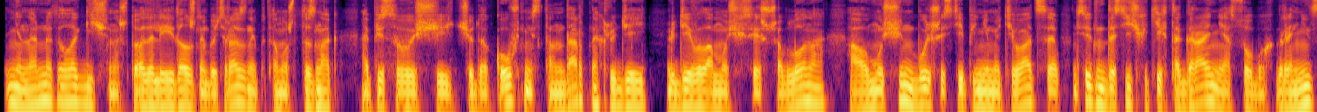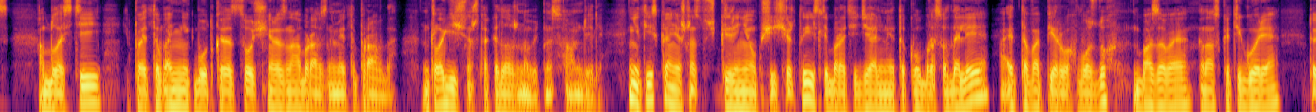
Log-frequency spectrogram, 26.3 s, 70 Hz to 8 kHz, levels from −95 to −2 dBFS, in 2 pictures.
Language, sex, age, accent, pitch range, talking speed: Russian, male, 30-49, native, 80-95 Hz, 175 wpm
